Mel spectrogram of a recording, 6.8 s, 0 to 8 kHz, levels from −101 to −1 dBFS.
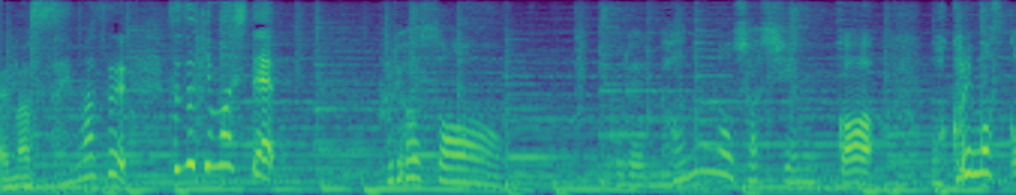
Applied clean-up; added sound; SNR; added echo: none; none; none; none.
